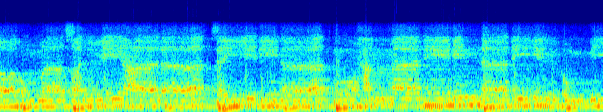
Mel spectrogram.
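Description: Devotional Arabic chant of the salawat, blessings on the Prophet Muhammad, sung in long drawn-out gliding phrases over a low steady drone.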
